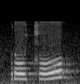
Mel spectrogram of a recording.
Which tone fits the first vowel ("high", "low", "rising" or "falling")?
low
